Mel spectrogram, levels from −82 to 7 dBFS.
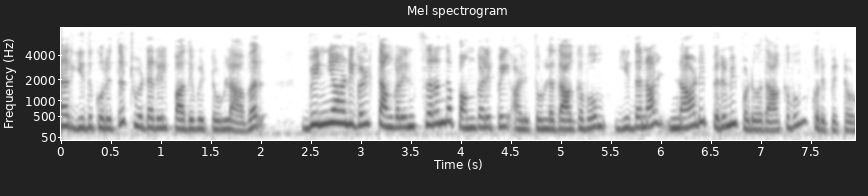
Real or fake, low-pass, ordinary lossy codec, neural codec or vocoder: real; 7.2 kHz; none; none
